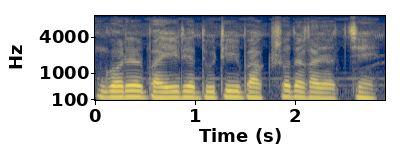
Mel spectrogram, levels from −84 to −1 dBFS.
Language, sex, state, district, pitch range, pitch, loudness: Bengali, male, Assam, Hailakandi, 145-160 Hz, 150 Hz, -15 LUFS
